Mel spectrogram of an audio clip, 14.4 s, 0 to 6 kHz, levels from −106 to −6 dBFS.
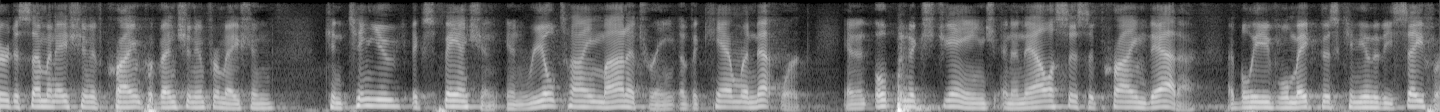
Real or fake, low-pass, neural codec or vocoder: fake; 5.4 kHz; autoencoder, 48 kHz, 32 numbers a frame, DAC-VAE, trained on Japanese speech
